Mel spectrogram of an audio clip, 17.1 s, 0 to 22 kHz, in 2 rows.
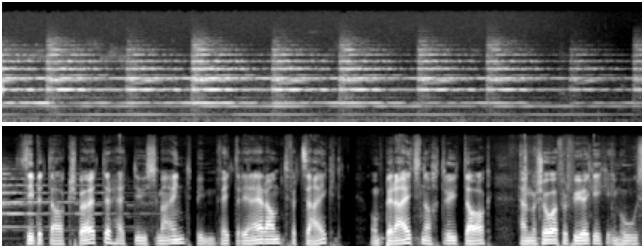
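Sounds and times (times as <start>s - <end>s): church bell tolling: 0.0s - 10.6s.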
